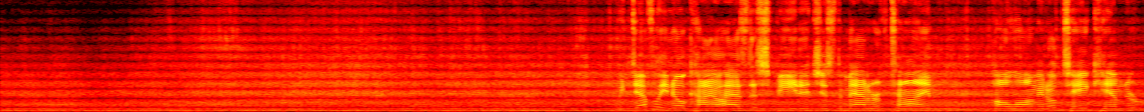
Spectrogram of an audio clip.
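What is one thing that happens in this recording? Off-road race buggies roar as they drive over dirt.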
